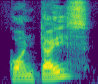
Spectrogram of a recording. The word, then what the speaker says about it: quantiles: Please be careful in my pronunciation, quantiles and quartiles.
